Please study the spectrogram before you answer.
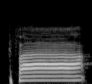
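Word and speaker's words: ف: আপনারা উচ্চারণ করবেন হলো নিচের ঠোঁটের পেট সামনের উপরের দুই দাঁতের আগার সঙ্গে লাগাবেন লাগিয়ে হালকা বাতাস বের করবেন বের করে উচ্চারণ করবেন ফা ফা ফা আর দেখবেন বাতাস বের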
